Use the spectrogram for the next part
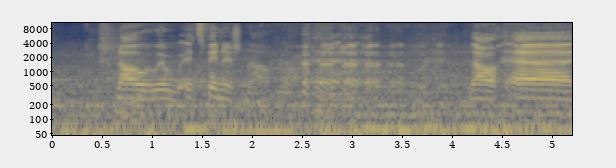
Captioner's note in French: rires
